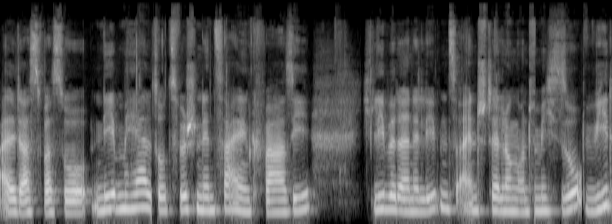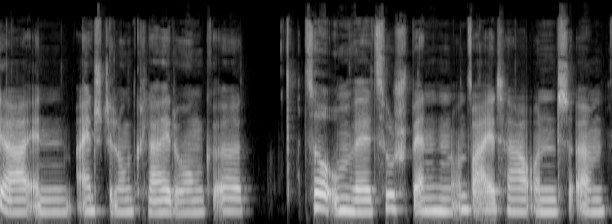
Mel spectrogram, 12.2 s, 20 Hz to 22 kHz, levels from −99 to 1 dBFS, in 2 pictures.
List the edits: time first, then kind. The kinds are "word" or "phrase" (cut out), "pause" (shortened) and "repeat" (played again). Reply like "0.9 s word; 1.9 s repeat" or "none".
1.5 s word; 5.3 s word; 5.8 s word; 7.5 s word; 10.8 s word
